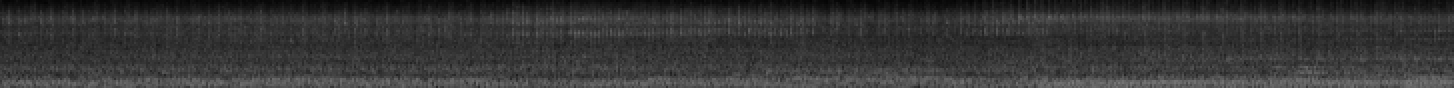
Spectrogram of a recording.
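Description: Vintage Citroën Traction Avant's engine idling close by, a steady low running note that grows slightly louder about two-thirds of the way through.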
